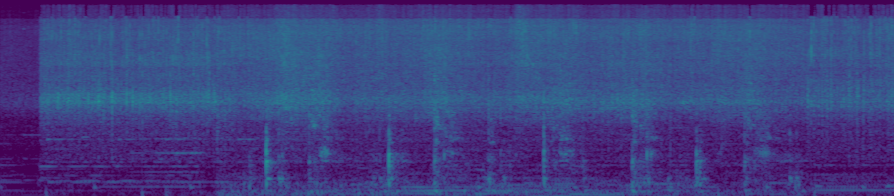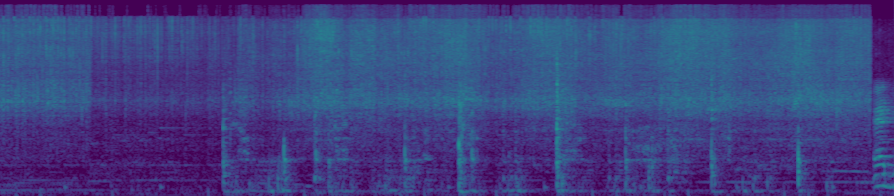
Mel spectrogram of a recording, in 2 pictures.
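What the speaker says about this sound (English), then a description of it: "Open cook them until the onions are cooked and the baby potato skin begins to shrink." Onions and baby potatoes cooking on a low flame for an Assamese-style catla fish curry, stirred with repeated scraping strokes over a continuous hiss of frying oil, close by, with no talking.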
